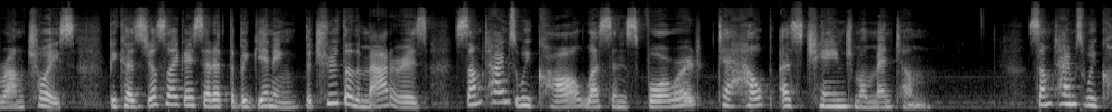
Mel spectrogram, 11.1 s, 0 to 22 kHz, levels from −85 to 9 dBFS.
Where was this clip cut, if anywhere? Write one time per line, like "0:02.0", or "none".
0:07.1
